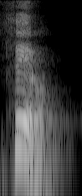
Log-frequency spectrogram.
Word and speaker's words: cero: Zéro, ça se dit cero. La prononciation, le C avec un E, c'est comme un Z. La langue entre les dents.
